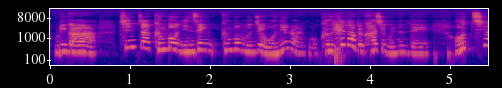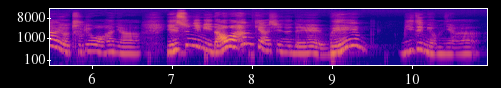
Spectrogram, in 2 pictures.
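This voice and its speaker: A sing-song, higher-pitched woman's voice moves at normal speed through a sermon for teenagers. She raises questions, responds to them herself, and gives quoted lines a dramatic performance.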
